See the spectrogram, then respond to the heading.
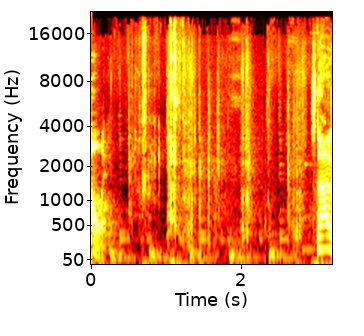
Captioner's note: crunching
